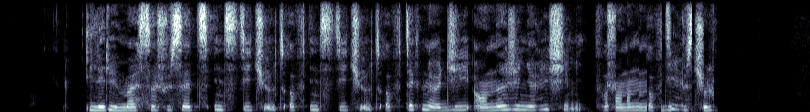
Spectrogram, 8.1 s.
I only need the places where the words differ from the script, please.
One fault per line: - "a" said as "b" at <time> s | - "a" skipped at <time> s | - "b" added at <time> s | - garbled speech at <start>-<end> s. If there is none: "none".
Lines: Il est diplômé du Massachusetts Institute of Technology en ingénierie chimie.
- "diplômé" skipped at 1.1 s
- "Institute of" added at 3.1 s
- garbled speech at 5.9-7.2 s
